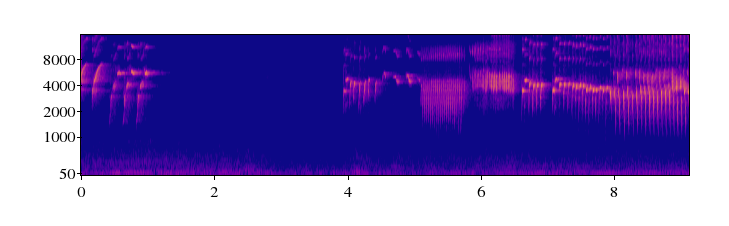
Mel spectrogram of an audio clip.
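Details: Canary master song for training birds: a few quick chirps, a near-silent gap, then buzzy phrases, high whistles and a long fast rattling trill to the end.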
